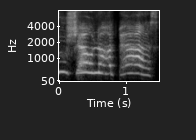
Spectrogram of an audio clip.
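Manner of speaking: very high-pitched shouting. Describing what they shout when someone tries to enter their room, retelling a yell. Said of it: "I'm yelling out".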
